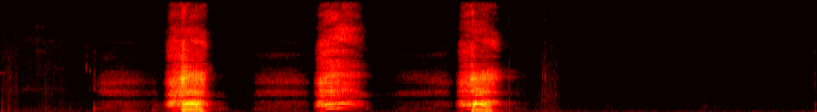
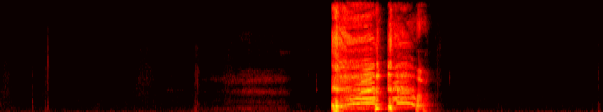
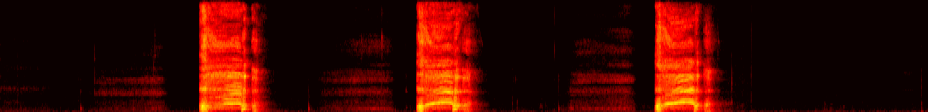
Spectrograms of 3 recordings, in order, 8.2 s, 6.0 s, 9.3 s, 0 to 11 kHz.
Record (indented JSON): {
  "exhalation_length": "8.2 s",
  "exhalation_amplitude": 3079,
  "exhalation_signal_mean_std_ratio": 0.26,
  "cough_length": "6.0 s",
  "cough_amplitude": 3886,
  "cough_signal_mean_std_ratio": 0.28,
  "three_cough_length": "9.3 s",
  "three_cough_amplitude": 4307,
  "three_cough_signal_mean_std_ratio": 0.32,
  "survey_phase": "alpha (2021-03-01 to 2021-08-12)",
  "age": "45-64",
  "gender": "Female",
  "wearing_mask": "No",
  "symptom_none": true,
  "smoker_status": "Never smoked",
  "respiratory_condition_asthma": false,
  "respiratory_condition_other": false,
  "recruitment_source": "REACT",
  "submission_delay": "3 days",
  "covid_test_result": "Negative",
  "covid_test_method": "RT-qPCR"
}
